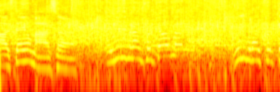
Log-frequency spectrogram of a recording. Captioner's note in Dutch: applaus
